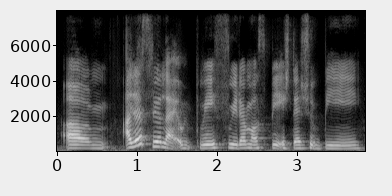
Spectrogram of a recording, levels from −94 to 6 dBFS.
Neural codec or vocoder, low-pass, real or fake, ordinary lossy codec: codec, 16 kHz, 4 kbps, X-Codec, HuBERT features, trained on balanced general audio; none; fake; none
